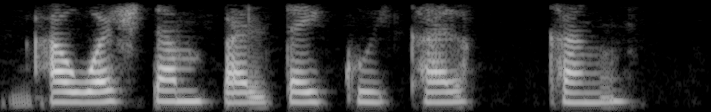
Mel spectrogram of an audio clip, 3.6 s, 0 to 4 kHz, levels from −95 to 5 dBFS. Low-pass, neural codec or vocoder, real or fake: 3.6 kHz; none; real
